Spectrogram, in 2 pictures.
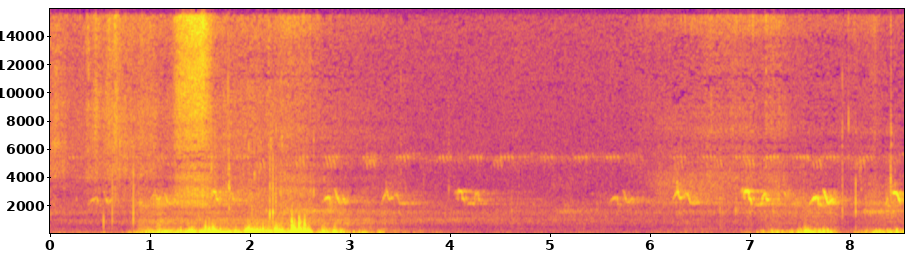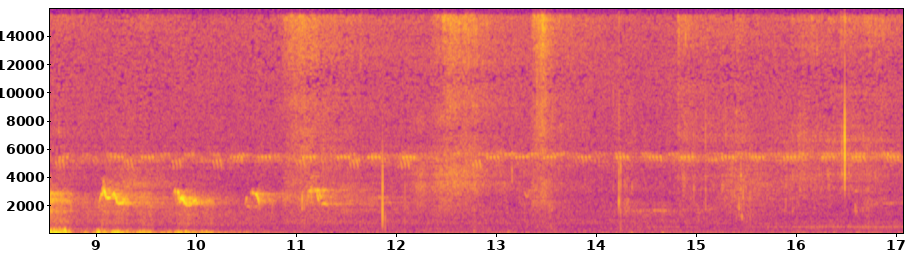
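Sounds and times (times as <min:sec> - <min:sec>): loud low rumble: 0:00.8 - 0:03.6
small bird chirping: 0:05.6 - 0:11.6.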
